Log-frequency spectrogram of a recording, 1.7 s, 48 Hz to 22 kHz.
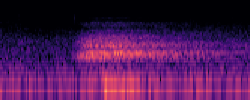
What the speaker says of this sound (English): I'm going to invite us together to take these 4 breaths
